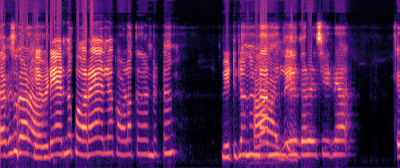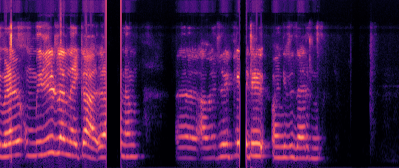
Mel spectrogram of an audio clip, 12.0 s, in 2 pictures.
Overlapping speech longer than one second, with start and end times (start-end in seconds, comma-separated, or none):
none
